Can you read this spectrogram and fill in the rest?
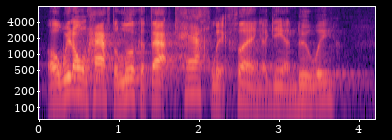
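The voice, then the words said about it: Put-on Southern US accent. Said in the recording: “when I go to the South is, and let me see if I can get the accent right”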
